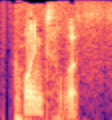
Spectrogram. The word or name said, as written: Pointlessly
